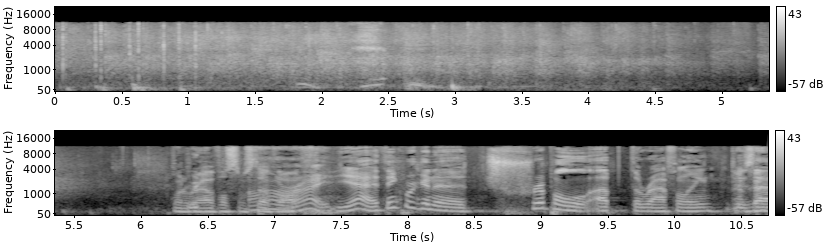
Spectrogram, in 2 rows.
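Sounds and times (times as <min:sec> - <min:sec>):
audience applause: 0:00.0 - 0:05.6
speech: 0:01.8 - 0:03.0, 0:06.2 - 0:10.7.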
